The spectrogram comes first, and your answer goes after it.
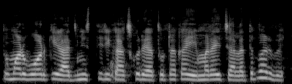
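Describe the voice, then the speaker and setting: A middle-aged woman vlogger, hoarse from a cold, chatting casually to her viewers while she cooks in her home kitchen. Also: a little high, fairly even intonation, fast, fairly bright tone, dry recording. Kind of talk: casual cooking vlog chat.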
